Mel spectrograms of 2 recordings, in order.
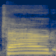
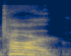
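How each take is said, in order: First: The vowel is a full 'eye' glide. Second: The vowel sounds like 'ar', as in tarred.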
